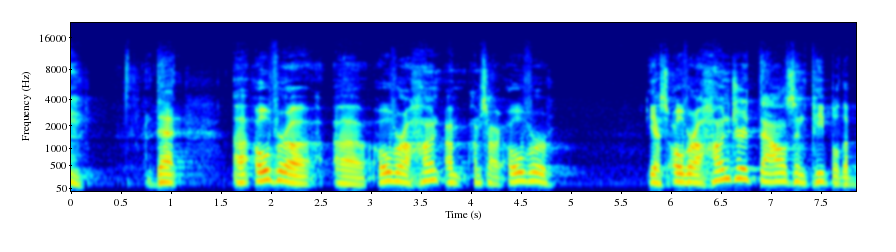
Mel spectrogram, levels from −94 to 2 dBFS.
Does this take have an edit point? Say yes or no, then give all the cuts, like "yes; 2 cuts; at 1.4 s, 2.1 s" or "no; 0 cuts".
no; 0 cuts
